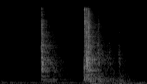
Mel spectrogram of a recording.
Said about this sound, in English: Can you close the door, please?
